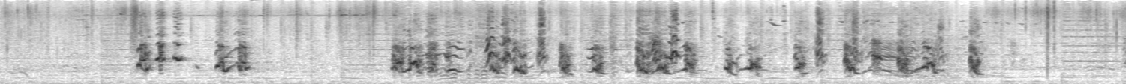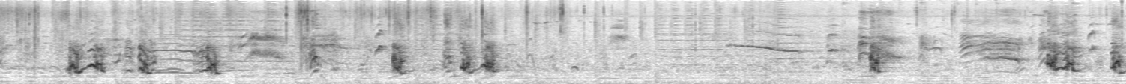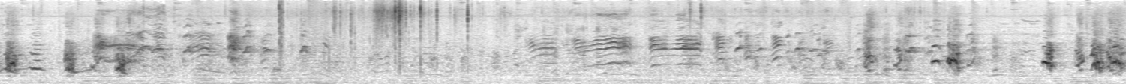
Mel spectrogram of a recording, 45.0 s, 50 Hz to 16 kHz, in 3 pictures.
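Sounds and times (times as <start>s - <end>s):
dogs yelping and barking: 1.1s - 3.9s, 4.7s - 23.7s, 24.6s - 45.0s.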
